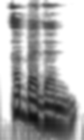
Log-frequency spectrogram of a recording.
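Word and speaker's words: أَبَدًا: This word is pronounced in transliteration Abadan. This word contains 3 syllables: first, second, third.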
